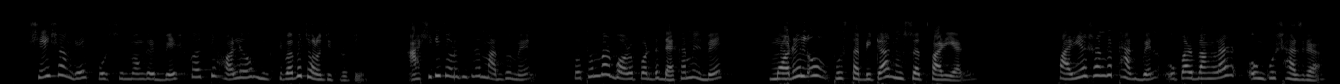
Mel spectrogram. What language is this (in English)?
Bangla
